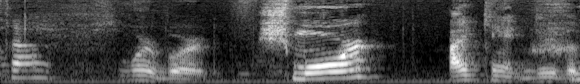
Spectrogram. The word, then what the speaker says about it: Smørrebrød: Smørrebrød. Smør? I can't do the vowels. Smørrebrød. Like how do you pronounce it?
